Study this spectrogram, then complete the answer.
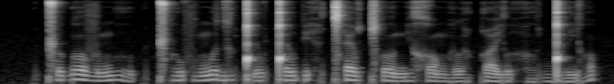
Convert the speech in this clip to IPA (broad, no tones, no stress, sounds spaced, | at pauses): ǁ u ɠ o v ɘ m ṳ | ǁʰ o̤ w f ɔ̤ m u d ṳ ǃʼ ɨ w ǃ ɘ w pʲ ɘ h ɨ ǀʰ ɛ w ǀʰ o mʲ ṳ x ɔ m ɔ̤ l o̤ qʷ ɨ j u h o̤ ɡ͡ǃ ɨ j ɔ̤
